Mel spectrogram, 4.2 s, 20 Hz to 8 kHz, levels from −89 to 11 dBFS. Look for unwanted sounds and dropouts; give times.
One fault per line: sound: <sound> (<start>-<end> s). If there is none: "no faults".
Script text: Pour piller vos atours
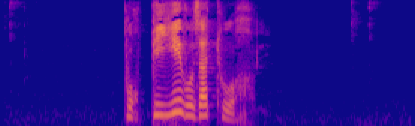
no faults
